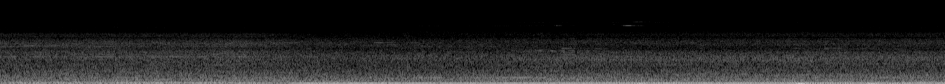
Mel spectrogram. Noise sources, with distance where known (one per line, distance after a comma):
large-sounding engine, near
